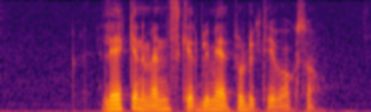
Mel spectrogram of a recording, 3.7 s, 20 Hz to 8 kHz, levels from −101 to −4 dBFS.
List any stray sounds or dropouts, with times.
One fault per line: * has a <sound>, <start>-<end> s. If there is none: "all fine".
all fine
